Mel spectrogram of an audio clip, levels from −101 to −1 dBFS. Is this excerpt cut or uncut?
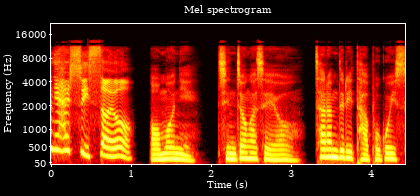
cut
